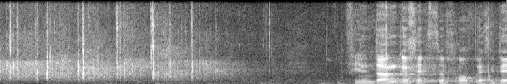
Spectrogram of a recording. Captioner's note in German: Beifall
